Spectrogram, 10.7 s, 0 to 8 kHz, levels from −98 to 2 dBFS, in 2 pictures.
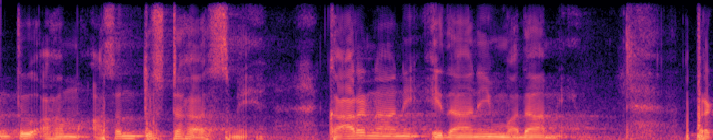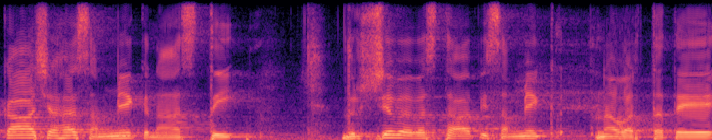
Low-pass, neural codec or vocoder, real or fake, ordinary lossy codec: none; none; real; none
